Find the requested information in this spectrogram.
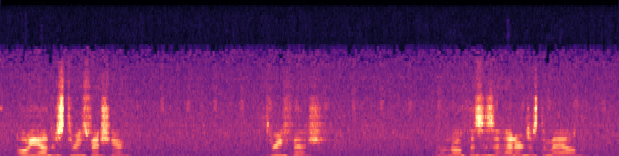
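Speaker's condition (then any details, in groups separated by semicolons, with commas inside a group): No condition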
